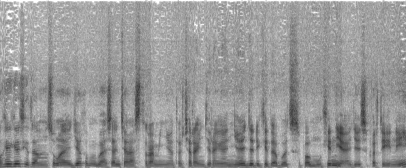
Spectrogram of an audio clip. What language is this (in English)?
Indonesian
